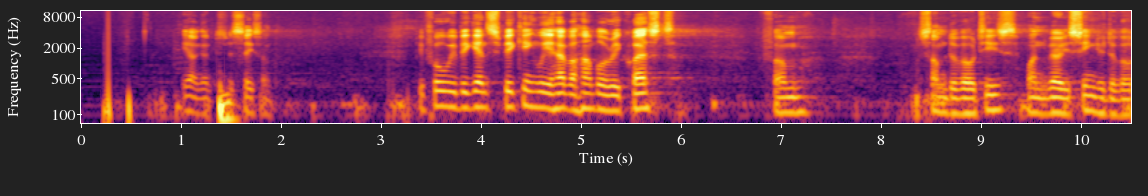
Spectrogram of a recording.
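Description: A man speaks through loudspeakers in a large, echoing tent.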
